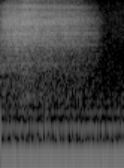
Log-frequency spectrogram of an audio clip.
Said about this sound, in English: And so let's take a deep breath.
